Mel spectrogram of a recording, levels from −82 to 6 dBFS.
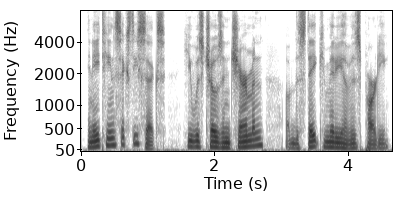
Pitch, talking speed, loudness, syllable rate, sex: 110 Hz, 195 wpm, -18 LUFS, 5.8 syllables/s, male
